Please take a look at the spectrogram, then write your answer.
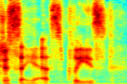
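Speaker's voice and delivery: very quiet, hushed whisper. Leaning in to the leader in character, urging a yes: speaking very quietly. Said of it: "very quietly".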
